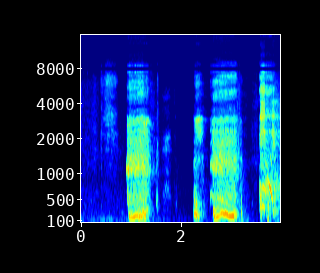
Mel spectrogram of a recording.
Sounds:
Throat clearing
